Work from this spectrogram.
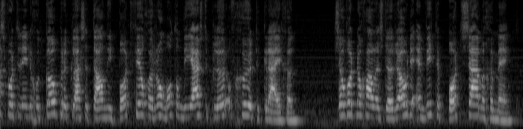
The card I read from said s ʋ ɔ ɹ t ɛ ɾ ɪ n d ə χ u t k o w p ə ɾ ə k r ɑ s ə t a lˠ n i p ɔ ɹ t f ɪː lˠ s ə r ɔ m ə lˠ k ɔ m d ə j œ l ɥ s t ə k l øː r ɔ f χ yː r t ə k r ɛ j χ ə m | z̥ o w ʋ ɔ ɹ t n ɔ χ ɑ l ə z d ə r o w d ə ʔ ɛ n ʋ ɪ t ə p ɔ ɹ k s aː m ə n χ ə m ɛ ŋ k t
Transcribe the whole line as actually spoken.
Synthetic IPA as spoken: s ʋ ɔ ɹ t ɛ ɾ ɪ n d ə χ u t k o w p ə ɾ ə k l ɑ s ə t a lˠ n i p ɔ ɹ t f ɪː lˠ χ ə r ɔ m ə lˠ t ɔ m d ə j œ ɥ s t ə k l øː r ɔ f χ øː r t ə k r ɛ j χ ə n | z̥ o w ʋ ɔ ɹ t n ɔ χ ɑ l ə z d ə r o w d ə ʔ ɛ n ʋ ɪ t ə p ɔ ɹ t s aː m ə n χ ə m ɛ ŋ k t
